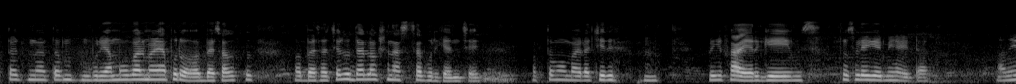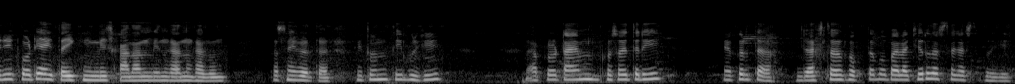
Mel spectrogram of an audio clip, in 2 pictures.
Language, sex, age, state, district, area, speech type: Goan Konkani, female, 45-60, Goa, Ponda, rural, spontaneous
